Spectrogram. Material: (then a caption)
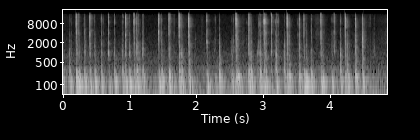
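Plastic. Long acrylic stiletto nails type quickly on a MacBook Pro keyboard with black plastic keys in an aluminium body. Rapid, dry clicks and taps combine a low thud from each keypress with bright, sharp nail clicks, with no ringing after each stroke. The typing runs steadily throughout and eases off slightly at the end.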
